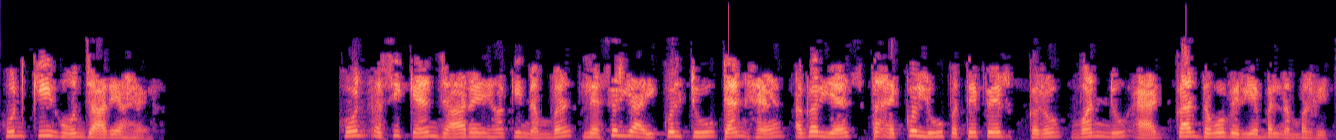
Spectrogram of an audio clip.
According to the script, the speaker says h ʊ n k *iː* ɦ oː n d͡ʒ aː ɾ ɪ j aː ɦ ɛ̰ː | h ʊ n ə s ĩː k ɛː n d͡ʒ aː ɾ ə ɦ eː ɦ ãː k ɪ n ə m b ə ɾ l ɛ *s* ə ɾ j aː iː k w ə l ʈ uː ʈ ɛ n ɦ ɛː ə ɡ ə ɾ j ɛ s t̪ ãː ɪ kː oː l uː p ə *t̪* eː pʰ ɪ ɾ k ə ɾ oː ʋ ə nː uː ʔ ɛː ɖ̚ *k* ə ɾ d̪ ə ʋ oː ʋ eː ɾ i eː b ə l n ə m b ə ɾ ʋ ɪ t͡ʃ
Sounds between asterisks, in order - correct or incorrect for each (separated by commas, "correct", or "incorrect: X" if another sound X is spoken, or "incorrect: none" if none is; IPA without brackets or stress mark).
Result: correct, correct, correct, correct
